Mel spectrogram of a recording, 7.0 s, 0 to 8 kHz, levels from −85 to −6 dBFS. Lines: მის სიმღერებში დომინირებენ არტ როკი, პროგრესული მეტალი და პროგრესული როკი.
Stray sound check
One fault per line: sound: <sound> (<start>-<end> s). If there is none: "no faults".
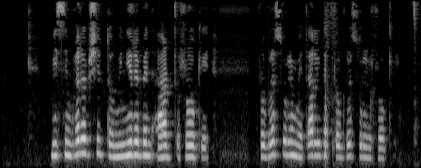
no faults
